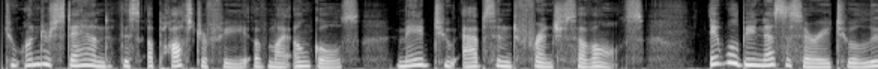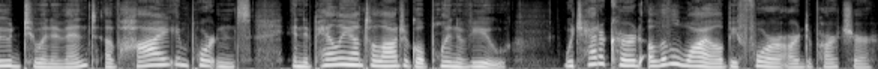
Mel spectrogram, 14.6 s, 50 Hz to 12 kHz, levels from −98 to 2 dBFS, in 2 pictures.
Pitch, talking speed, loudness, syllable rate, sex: 220 Hz, 160 wpm, -17 LUFS, 5.5 syllables/s, female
